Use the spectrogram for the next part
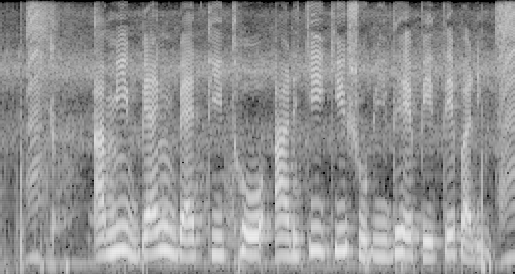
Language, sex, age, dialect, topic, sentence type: Bengali, female, <18, Rajbangshi, banking, question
